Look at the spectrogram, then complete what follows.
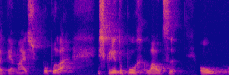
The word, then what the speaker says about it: Lao Tzu: talvez essa seja até mais popular, escrito por Lao Tzu, ou o nome mais popular, Lao Tse.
